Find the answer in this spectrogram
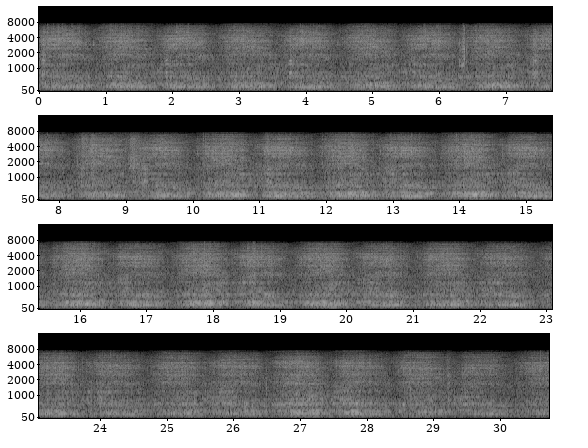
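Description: Pen scratching across paper as the harmonograph's swinging table carries it round in loops, swelling and fading in an even rhythm about once a second with each pass of the pendulum.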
